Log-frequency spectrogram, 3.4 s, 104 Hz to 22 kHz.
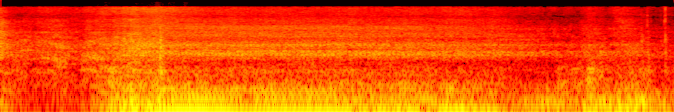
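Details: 2010 VW Golf GTI 2.0 petrol start in cold weather after the battery sat about 5 days (78% charge): short crank, catches promptly, deep steady run; started fine three times.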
